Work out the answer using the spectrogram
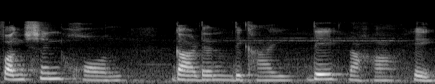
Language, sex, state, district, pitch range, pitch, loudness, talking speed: Hindi, female, Madhya Pradesh, Dhar, 190-225 Hz, 205 Hz, -19 LUFS, 95 wpm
